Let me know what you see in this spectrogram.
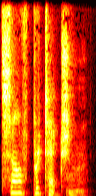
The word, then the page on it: self-protection: British English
